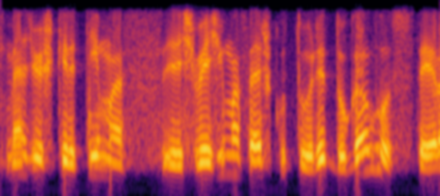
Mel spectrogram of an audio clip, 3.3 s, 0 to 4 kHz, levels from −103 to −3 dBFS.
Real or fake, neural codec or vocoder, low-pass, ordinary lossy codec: real; none; 3.6 kHz; AAC, 32 kbps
